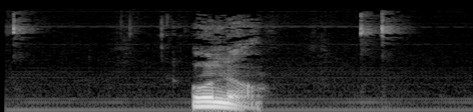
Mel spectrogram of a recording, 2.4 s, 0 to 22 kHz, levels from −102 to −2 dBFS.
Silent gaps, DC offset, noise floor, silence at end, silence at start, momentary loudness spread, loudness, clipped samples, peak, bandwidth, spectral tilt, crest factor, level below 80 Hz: none; under 0.1%; -62 dBFS; 1.1 s; 0.95 s; 25 LU; -21 LUFS; under 0.1%; -6 dBFS; 14.5 kHz; -8.5 dB/octave; 20 dB; -56 dBFS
